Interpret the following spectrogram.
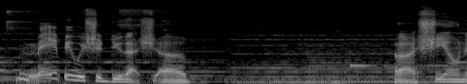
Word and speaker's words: Sion: Maybe we should do that, Shion, if you ask your Japanese voice actor to pronounce it. Okay. Well, I'll start saying it that way then, rather than Sion.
